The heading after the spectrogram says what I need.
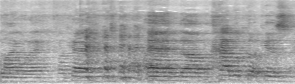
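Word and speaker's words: Habakkuk: in the book of habac or habac cook as I've learned to pronounce it I there's a right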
